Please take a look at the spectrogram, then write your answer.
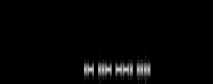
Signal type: Morse code

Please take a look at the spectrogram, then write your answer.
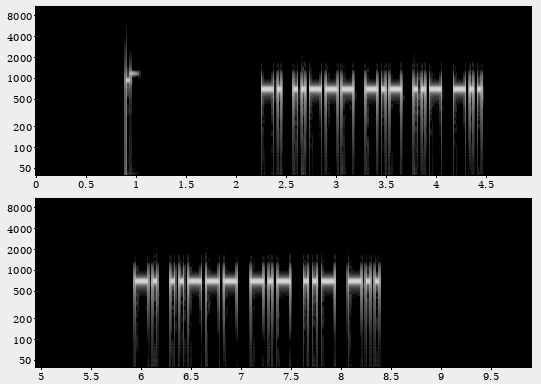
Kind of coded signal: Morse code

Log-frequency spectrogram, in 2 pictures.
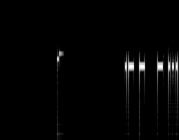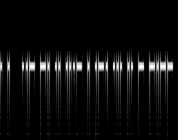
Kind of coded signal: Morse code

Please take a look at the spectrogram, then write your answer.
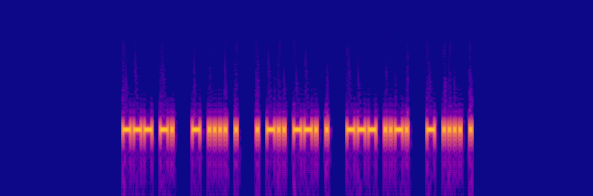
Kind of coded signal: Morse code

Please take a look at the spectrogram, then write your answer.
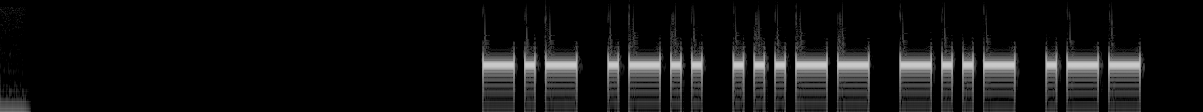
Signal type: Morse code

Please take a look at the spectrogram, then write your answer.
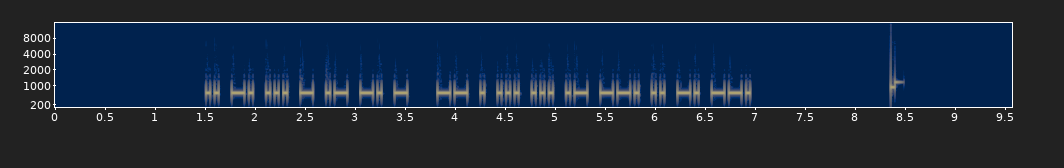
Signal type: Morse code

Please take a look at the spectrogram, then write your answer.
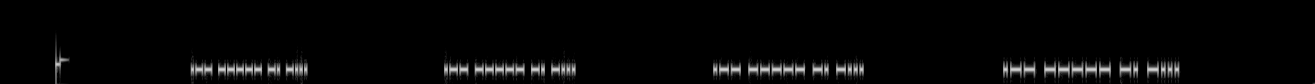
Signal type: Morse code

